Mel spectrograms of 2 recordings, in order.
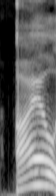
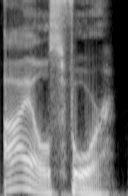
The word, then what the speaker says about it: aisle: Aisle is a good word to learn. Let's explain it. Yes, aisle is spelled a i s l e, but the letter s is silent.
